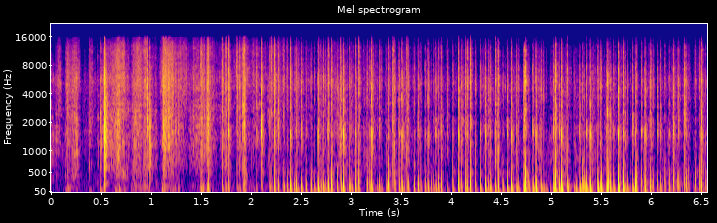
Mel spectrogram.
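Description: Fingertips tap along the folds of a brown corrugated cardboard packaging insert with hollow pleated compartments, held close. The first two seconds give sparse, bright, papery taps with light crackle; then a fast, steady run of short, dry, hollow thumps with a low-heavy body fills the rest of the clip.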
